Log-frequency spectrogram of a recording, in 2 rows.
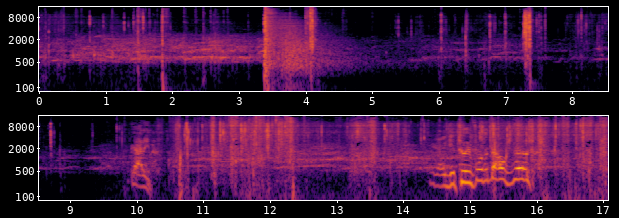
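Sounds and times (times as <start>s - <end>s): distant hounds baying: 0.0s - 3.5s, 4.8s - 17.0s
gunshots: 3.4s - 4.8s.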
